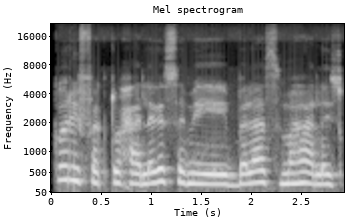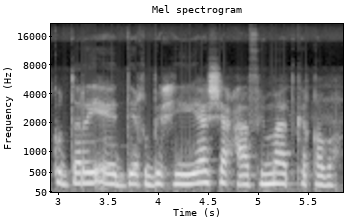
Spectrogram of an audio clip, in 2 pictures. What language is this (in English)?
Somali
